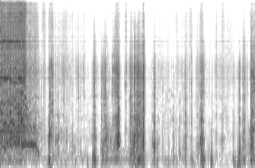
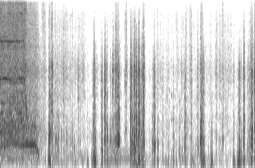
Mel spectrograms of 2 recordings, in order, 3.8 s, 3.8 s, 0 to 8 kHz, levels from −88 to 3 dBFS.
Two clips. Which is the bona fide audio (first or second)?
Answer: second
